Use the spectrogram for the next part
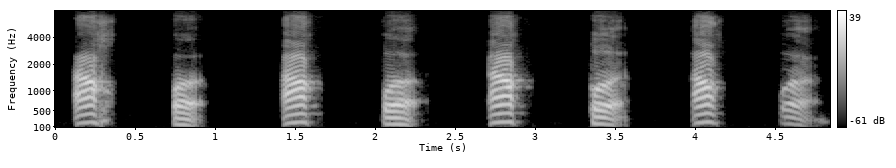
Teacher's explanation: साँस बिल्कुल जारी नहीं होगी, सिर्फ़ आवाज़ की बुलंदी रहेगी, आवाज़ का स्ट्रेंथ रहेगा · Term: जहर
